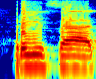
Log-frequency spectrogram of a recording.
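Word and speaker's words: RISSA: R-I-S-S-A, dibacanya Risa.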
